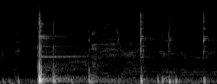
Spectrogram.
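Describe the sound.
A sharp glassy clink rings out with a sustained tone, followed by a few softer taps and knocks of a glass of water being handled as someone takes a drink, with faint voice-like murmuring underneath.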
